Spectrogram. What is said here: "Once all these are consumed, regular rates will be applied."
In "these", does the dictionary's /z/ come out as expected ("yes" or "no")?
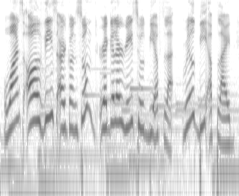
no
